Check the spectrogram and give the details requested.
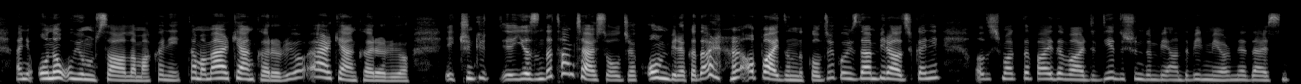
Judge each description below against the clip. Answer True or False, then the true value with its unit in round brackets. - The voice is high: True (235 Hz)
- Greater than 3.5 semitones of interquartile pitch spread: True (4.7 semitones)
